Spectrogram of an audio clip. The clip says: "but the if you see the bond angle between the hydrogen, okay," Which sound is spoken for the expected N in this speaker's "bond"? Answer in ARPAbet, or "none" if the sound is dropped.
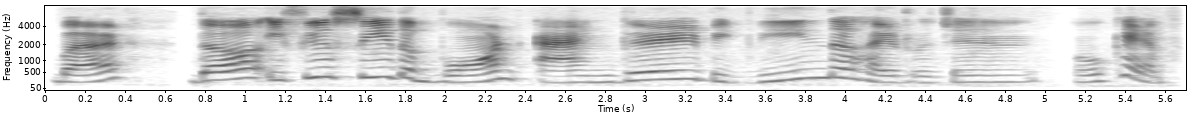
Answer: N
